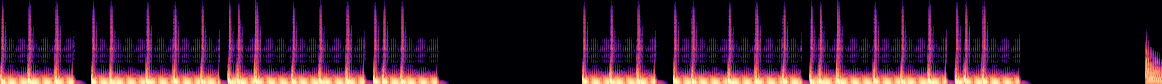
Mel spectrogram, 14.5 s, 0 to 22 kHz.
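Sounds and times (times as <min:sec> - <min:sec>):
bass melody loop in D minor at 132 BPM: 0:00.0 - 0:05.5, 0:07.3 - 0:12.8, 0:14.3 - 0:14.5.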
